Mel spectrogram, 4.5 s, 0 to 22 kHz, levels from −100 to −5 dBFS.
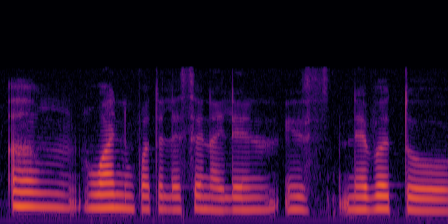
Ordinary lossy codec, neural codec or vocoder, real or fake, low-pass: none; none; real; 7.2 kHz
